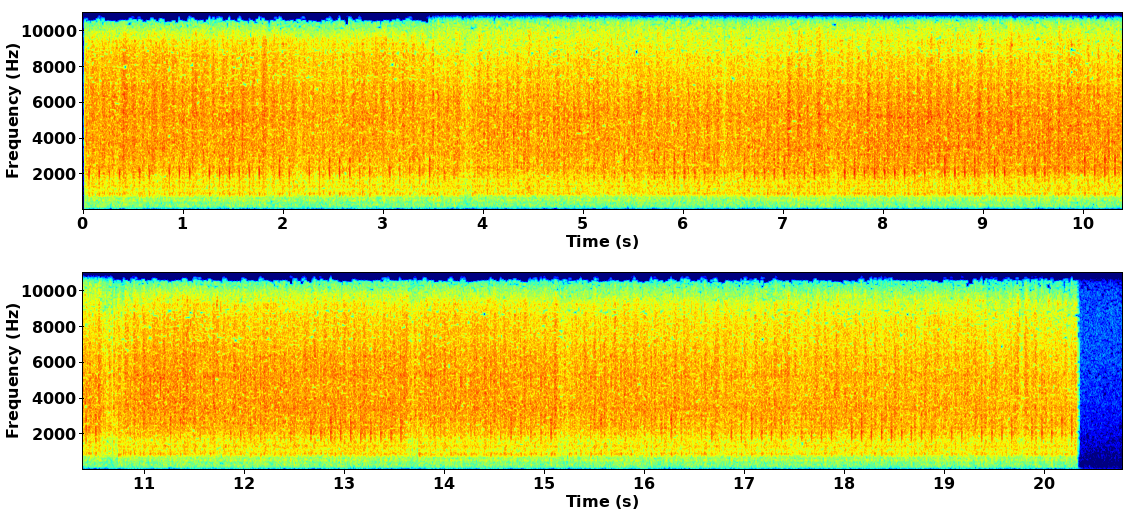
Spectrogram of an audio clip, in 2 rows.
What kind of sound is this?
Telex Machine 01
The sound of a 1970's telex machine hammering automated text onto paper. Useful for displaying location information on screen in your movie. This is audio taken from an old clip of video I once took in a technology museum. The original clip is from the early 90's, filmed with a camcorder, so the audio is a bit lacking in the high frequency spectrum. I separated the audio from the video using Adobe Audition CS6.
appear, film, telex, info, making, machine, location, screen, text, sound, movie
